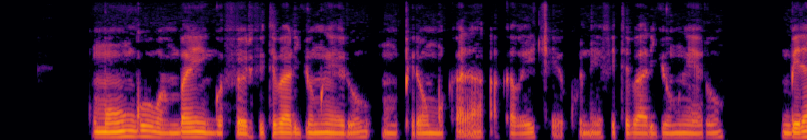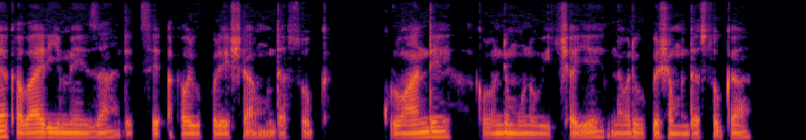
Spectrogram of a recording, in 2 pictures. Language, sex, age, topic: Kinyarwanda, male, 18-24, government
